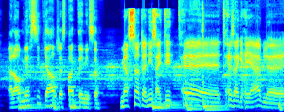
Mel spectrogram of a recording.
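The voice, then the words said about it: New Brunswick French accent. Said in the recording (French): “moi, je suis originaire du Nouveau-Brunswick. C'est de l'accent.”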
